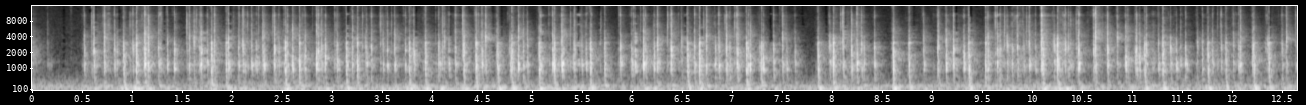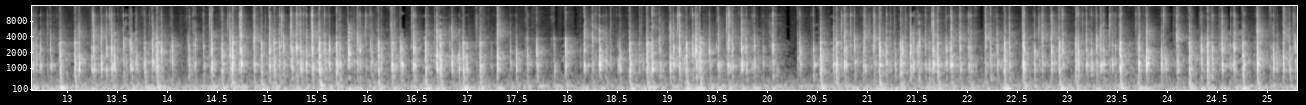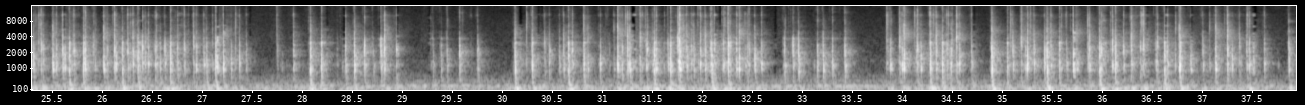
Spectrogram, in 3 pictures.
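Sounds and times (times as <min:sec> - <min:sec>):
fast mechanical keyboard typing: 0:00.0 - 0:37.9.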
